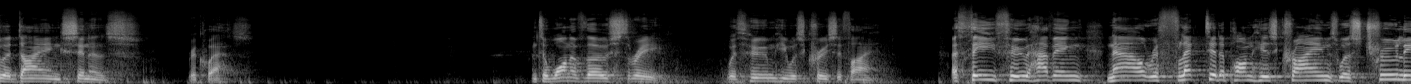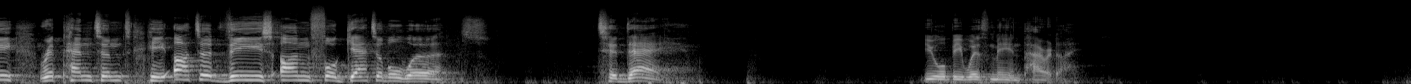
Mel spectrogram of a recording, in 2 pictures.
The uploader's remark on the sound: This sermon was delivered on November 12, 2023 at Antioch Presbyterian Church, a mission work of Calvary Presbytery of the Presbyterian Church in America located in Woodruff, South Carolina.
